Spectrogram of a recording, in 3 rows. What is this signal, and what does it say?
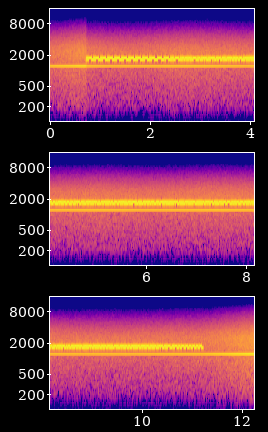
NAVTEX (SITOR-B), 100 baud, 170 Hz shift, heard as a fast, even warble, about 1700 Hz centre, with a steady whistle near 1230 Hz. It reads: A BUSCA PARA SUA MORTE FOI REABERTA ONTEM A PEDIDO DE SUA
